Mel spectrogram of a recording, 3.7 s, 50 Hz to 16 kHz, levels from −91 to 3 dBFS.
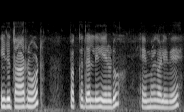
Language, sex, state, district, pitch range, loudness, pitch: Kannada, female, Karnataka, Bangalore, 210-235 Hz, -16 LUFS, 225 Hz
